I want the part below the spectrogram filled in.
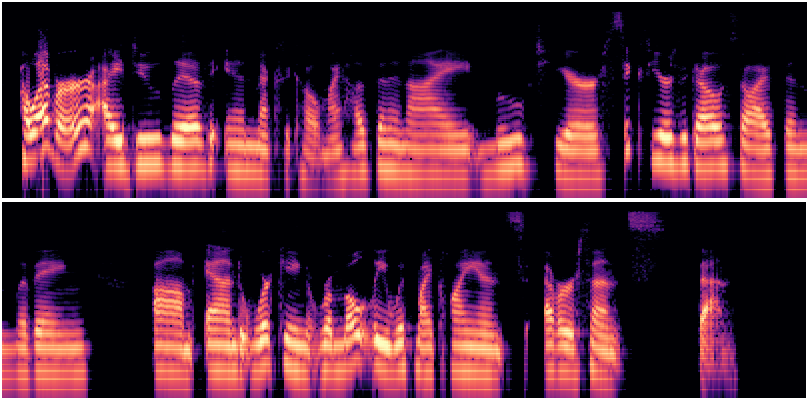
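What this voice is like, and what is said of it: American English accent. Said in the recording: “from your, my accent, you can probably tell that I am from the United States”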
